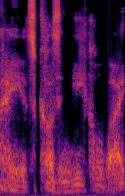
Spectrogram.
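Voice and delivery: soft whisper spoken very close. Retelling greeting someone at an event, imitating a whisper. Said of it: "I whispered in his ear".

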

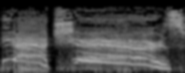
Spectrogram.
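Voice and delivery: shrill, high, swooping, drawn-out shout. Voicing a character calling from another table: shouting. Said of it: "just shout".

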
